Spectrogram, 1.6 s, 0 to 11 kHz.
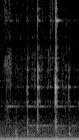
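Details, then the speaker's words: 1986 Toyota Camry A/C compressor clutch pulley spun by hand. The supposedly remanufactured compressor gives light, irregular clinks and ticks, while the 40-year-old original is nearly silent: noisy pulley bearing. "Why does it sound like that? It shouldn't sound like that."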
